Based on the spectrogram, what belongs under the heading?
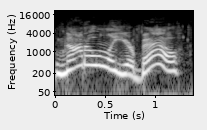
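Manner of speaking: plain reading voice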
